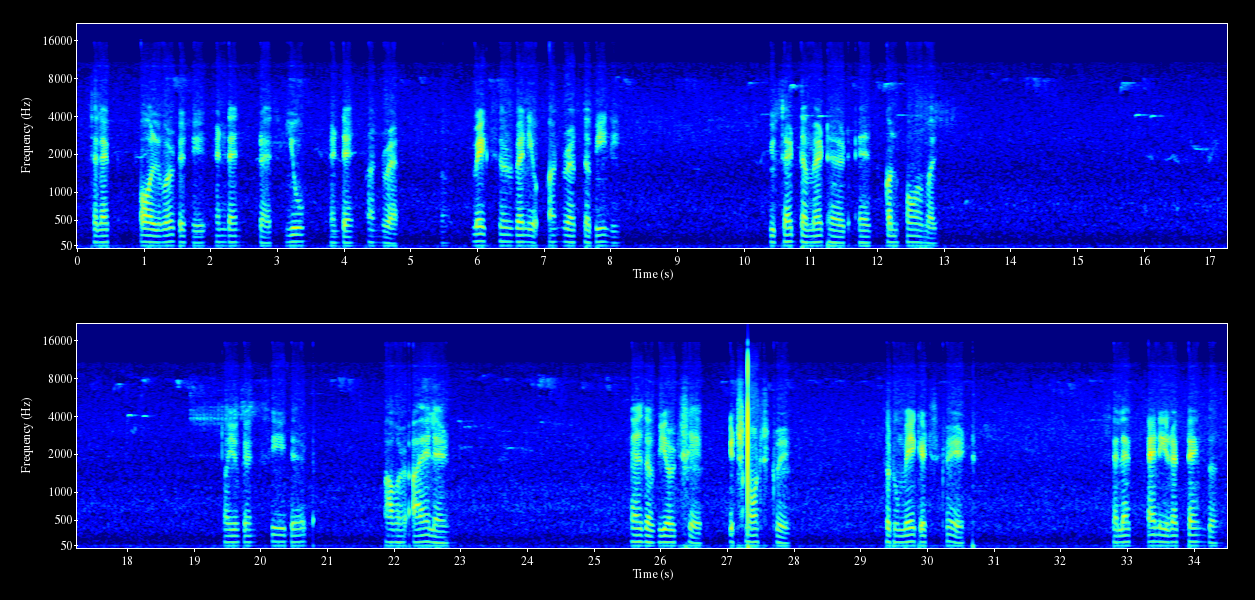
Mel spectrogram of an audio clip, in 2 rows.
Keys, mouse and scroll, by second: 1.5 u, 5.5 a, 7.2 u, 9.3 click, 12.5 click, 28.3 KP_Decimal, 29.2-30.1 scroll down 10, 30.4 scroll up 2, 31.3 scroll down 2, 32.3 click.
